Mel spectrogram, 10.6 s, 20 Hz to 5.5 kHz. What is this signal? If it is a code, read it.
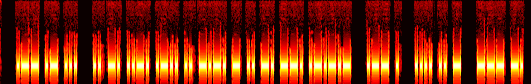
Morse code, heard as a keyed tone, about 25 wpm, 600 Hz. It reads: WAS INFLICTING. WE HIT ON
